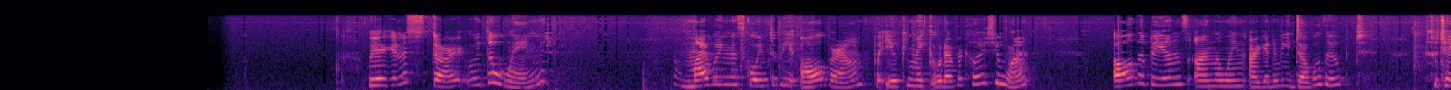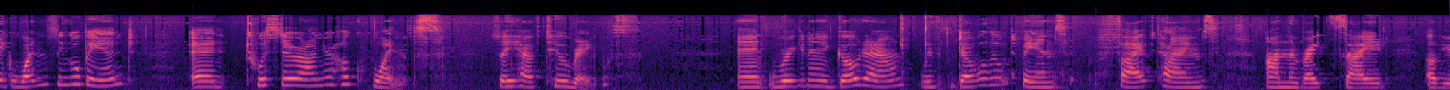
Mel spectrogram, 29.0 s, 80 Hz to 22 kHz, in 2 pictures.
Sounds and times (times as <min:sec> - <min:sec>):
Speech: 0:03.7 - 0:05.6, 0:06.8 - 0:10.4, 0:11.1 - 0:21.0, 0:21.9 - 0:29.0.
